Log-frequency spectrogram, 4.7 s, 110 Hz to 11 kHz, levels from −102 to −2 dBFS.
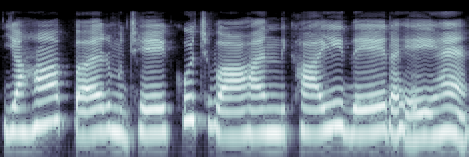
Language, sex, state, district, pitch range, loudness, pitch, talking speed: Hindi, female, Madhya Pradesh, Katni, 220-245 Hz, -12 LUFS, 225 Hz, 115 wpm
